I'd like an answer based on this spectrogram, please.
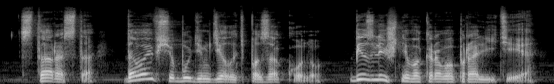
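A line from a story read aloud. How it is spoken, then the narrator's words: Weary sigh, bearded man. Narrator (Russian): устало вздохнув, произнес бородач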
